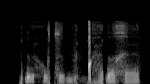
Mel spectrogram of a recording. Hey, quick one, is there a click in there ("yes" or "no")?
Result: yes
